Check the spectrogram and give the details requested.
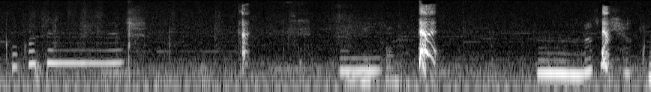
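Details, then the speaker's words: Sleepy baby with hiccups: short sharp catches every one to two seconds, with soft adult talk in the background. "ひゃっこりしてる。"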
